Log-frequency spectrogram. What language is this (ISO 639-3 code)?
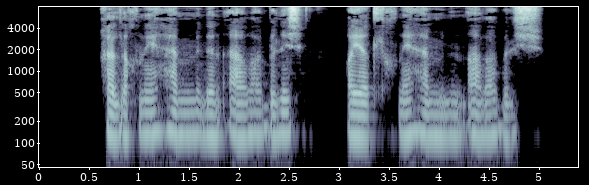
uig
